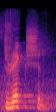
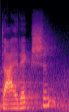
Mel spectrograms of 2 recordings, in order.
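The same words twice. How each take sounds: First: The stress falls on the second syllable. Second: The stress falls on the first syllable. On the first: The speaker calls it right. "it's direction" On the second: The speaker calls it wrong. "It's not direction"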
